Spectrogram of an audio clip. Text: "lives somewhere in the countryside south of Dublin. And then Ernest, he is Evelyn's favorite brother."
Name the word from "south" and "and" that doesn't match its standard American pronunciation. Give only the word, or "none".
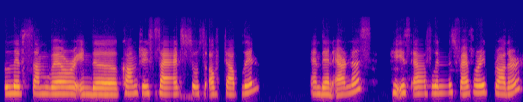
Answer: south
